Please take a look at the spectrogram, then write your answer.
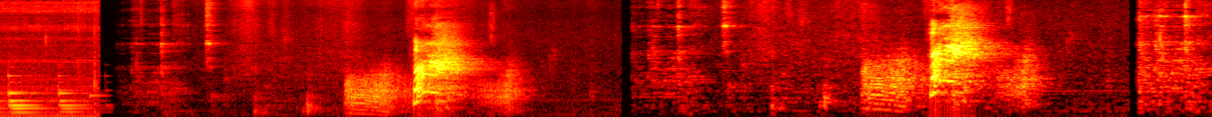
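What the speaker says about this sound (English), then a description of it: "but of course he farted" A man breaks wind twice while sweet rice flour paste is being mixed for Korean radish kimchi, each fart a short rough blurt standing out loudly against a quiet kitchen, with a brief buzzy burst at the start and soft clinks between.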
